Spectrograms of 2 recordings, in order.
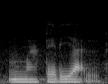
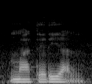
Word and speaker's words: material: the pronunciation is different material material so i know this letter r is a little bit tricky because that sound in english doesn't exist okay material material material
